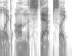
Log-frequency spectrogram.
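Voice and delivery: normal talking voice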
